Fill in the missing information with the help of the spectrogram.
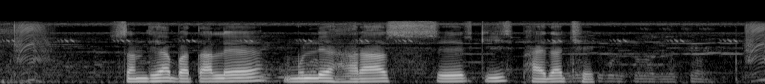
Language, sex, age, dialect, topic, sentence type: Magahi, male, 18-24, Northeastern/Surjapuri, banking, statement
